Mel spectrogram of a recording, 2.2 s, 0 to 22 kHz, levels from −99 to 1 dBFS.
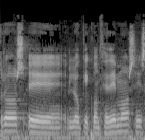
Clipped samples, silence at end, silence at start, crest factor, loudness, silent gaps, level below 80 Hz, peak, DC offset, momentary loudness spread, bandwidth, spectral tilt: under 0.1%; 0 s; 0 s; 16 dB; -27 LUFS; none; -46 dBFS; -12 dBFS; under 0.1%; 8 LU; 15 kHz; -2 dB/octave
